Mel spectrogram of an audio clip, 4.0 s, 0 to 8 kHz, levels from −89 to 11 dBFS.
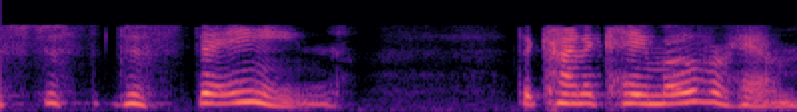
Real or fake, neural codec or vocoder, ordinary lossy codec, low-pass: real; none; AAC, 16 kbps; 7.2 kHz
